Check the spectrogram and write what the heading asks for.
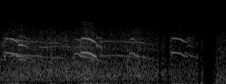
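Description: Gulls calling, several short yelping calls that bend in pitch, one after another.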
